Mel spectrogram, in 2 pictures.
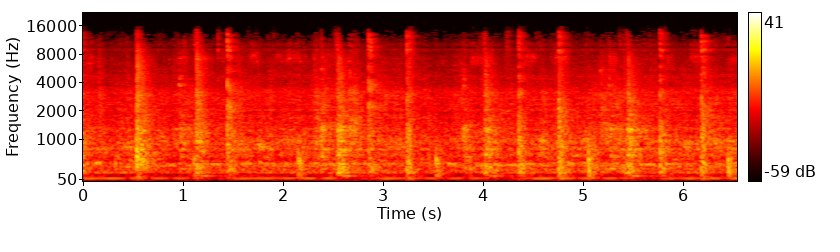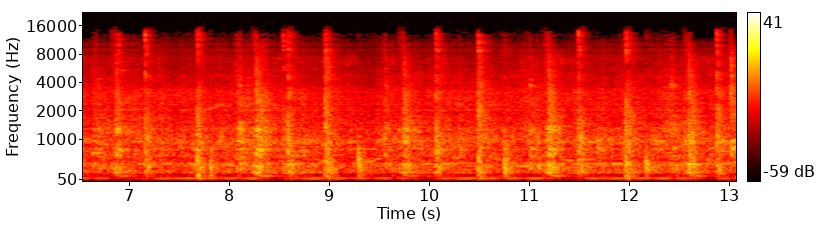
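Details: iPong Pro ball launcher, 4 weeks old, about 2 hours run time, clean Joola 40mm balls, power cord fully plugged in: irregular sharp clacks about every half second, some uneven or skipped; misfiring increasingly often, cause unclear.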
